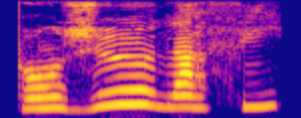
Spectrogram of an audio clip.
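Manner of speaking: put-on small boy's high, rehearsed French greeting; Philip. Little boy greets French guest with practiced words, high childlike voice. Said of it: "in his version of the words Alexander had made him practice".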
